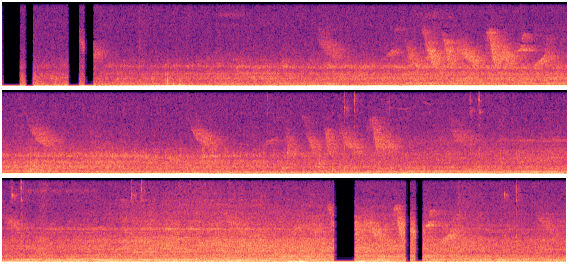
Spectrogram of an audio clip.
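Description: Steady low rumble with birds chirping over it, the chirps thickest in the first half. Faint pitched tones come in near the end.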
